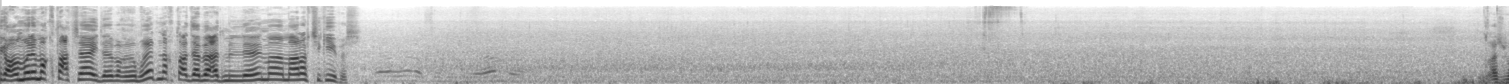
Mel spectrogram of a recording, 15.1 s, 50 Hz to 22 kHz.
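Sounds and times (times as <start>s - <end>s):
flowing river water: 0.0s - 15.0s
brief high hiss: 9.7s - 10.3s
wind rumble on microphone: 10.4s - 15.0s.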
